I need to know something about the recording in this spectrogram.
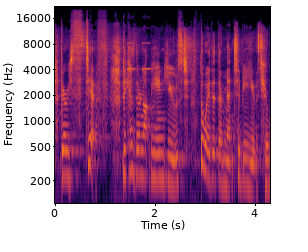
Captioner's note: timer beeps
